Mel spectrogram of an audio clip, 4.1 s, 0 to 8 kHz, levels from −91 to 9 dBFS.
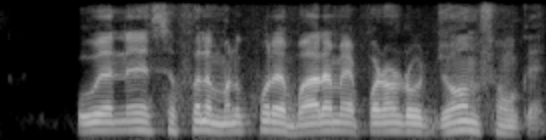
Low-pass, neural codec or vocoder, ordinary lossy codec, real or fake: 7.2 kHz; codec, 16 kHz, 2 kbps, X-Codec, HuBERT features, trained on LibriSpeech; Opus, 64 kbps; fake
